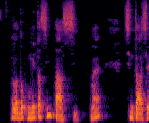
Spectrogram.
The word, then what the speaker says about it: sintaxe: Sintaxe é com X, a pronúncia com SS, né?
